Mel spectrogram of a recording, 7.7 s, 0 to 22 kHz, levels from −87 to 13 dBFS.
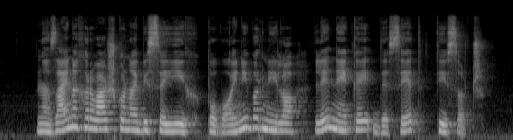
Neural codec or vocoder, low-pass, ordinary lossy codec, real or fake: none; 14.4 kHz; none; real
